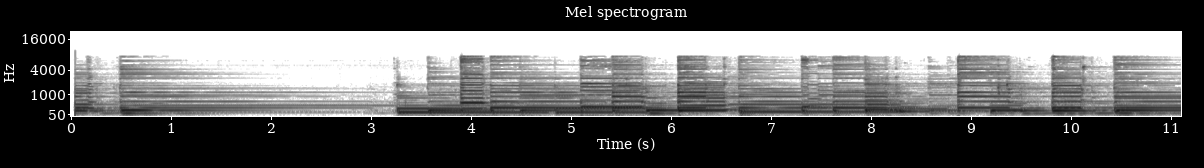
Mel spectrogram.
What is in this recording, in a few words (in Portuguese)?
dia dos namorados namorado, Dia dos Namorados – Para Namorado – Voz Feminina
